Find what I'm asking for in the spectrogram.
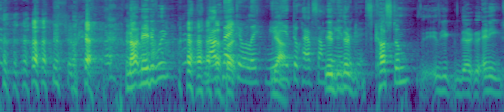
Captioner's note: laughter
